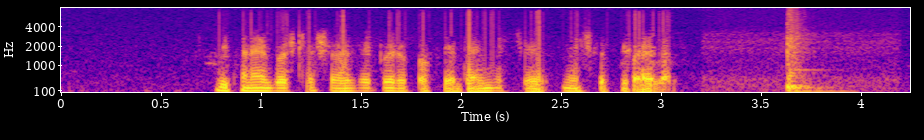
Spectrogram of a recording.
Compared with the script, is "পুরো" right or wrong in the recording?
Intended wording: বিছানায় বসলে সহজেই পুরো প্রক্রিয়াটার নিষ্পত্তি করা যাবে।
right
